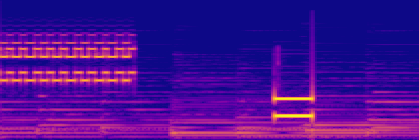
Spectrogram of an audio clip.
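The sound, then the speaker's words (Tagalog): Mobile phone ringing with an incoming call: an electronic ringtone plays a short melody of several bright, beeping notes, fairly faint and with no voices. “Tumatawag po si Larry. Sasagutin ko lang. O siya sige, sagutin mo na muna yan.”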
